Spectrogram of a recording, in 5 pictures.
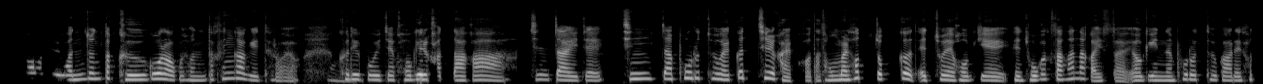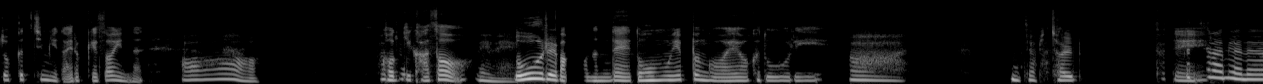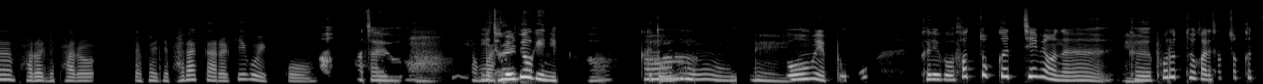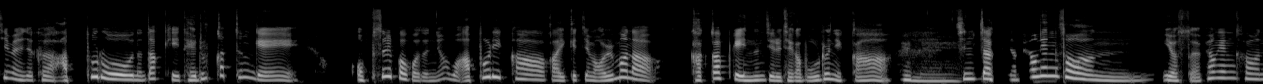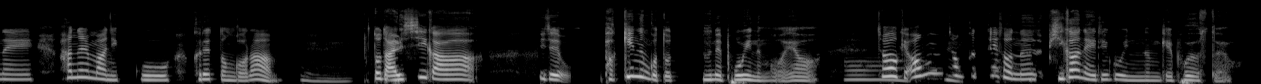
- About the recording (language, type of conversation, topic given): Korean, podcast, 여행 중 우연히 발견한 숨은 명소에 대해 들려주실 수 있나요?
- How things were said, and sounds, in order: other background noise; unintelligible speech; tapping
